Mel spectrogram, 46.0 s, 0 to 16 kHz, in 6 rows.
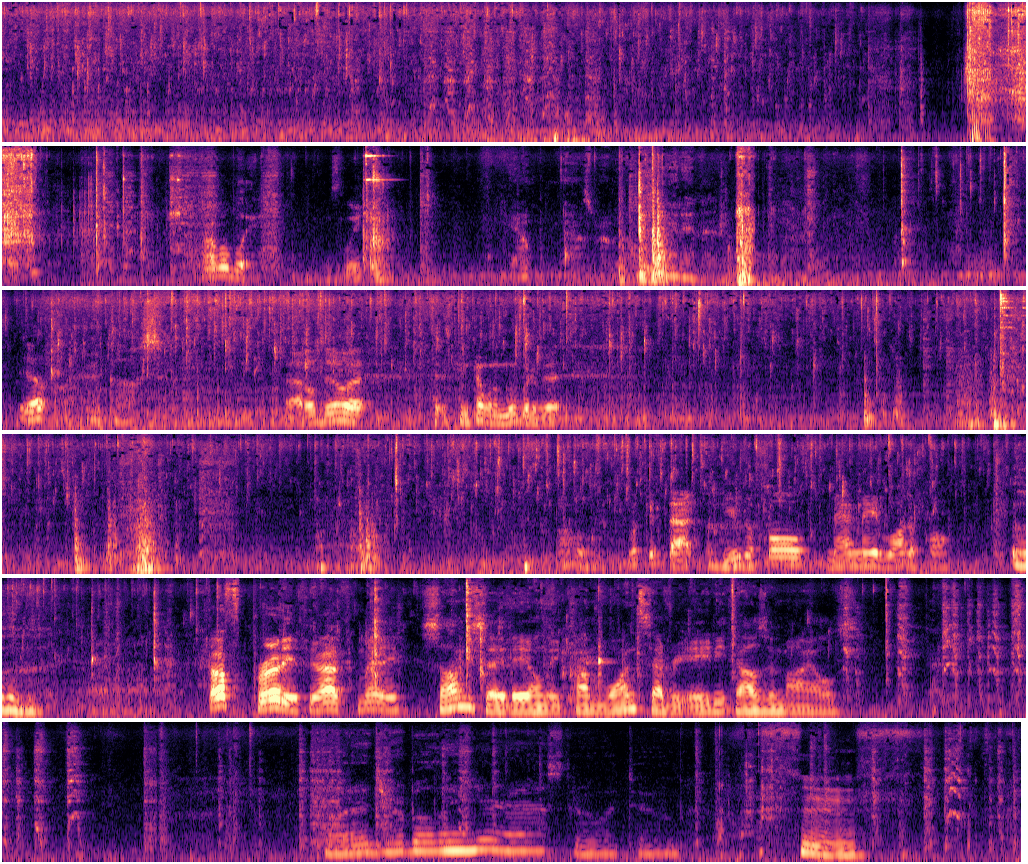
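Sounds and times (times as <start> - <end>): coolant trickling and spattering: 0.0 - 6.9, 13.6 - 40.8
liquid dripping: 14.2 - 38.8.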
